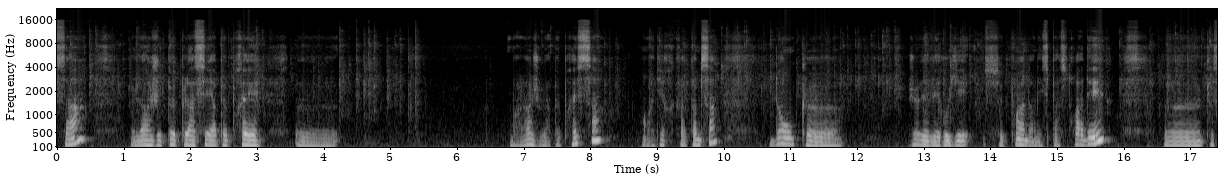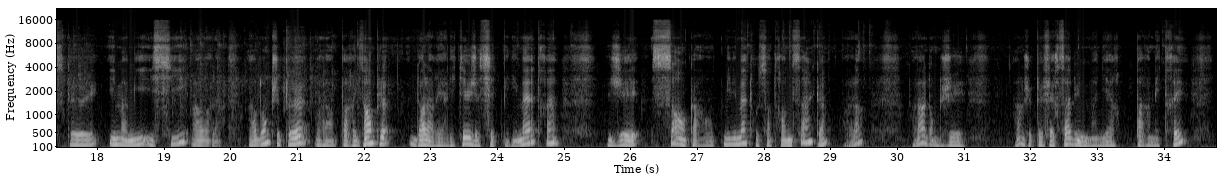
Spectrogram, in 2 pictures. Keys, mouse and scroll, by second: 1.2 right click, 3.6 right click, 5.4-8.7 drag, 11.0 click, 13.7 click, 19.2 click, 21.0 click, 22.9 KP_7, 23.2 KP_Enter, 25.5 click, 26.7 KP_1, 26.9 KP_4, 28.2 BackSpace, 28.9 KP_3, 29.1 KP_5, 29.3 Return, 29.4 KP_Enter, 30.4 typing, 34.0 click.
